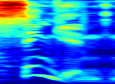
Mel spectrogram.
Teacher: On ne va pas prononcer le g à la fin du mot, on dira singing, tout simplement.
